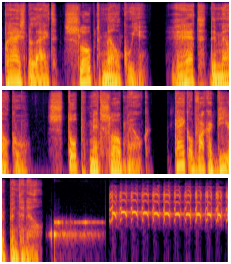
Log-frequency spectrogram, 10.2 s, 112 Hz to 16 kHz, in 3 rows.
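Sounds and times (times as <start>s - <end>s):
speech: 0.0s - 7.4s
European green woodpecker giving its loud laughing call: 8.4s - 10.1s.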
